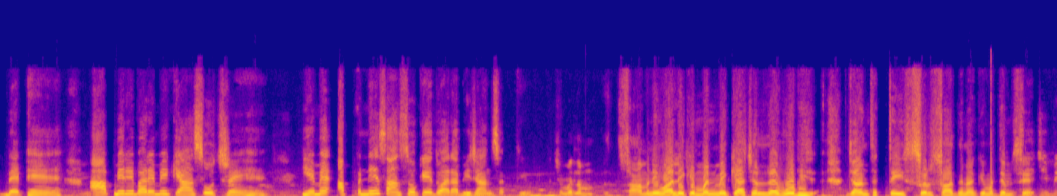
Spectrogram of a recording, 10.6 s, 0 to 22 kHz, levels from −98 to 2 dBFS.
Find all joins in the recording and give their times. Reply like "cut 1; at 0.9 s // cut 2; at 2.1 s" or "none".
none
